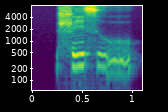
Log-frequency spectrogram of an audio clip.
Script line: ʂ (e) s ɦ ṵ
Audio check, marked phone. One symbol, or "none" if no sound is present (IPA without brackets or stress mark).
e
